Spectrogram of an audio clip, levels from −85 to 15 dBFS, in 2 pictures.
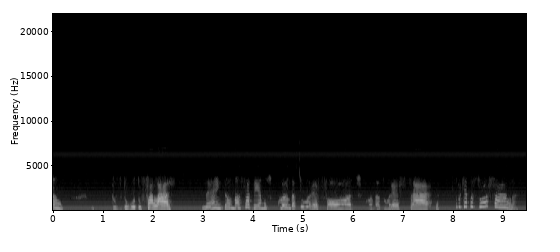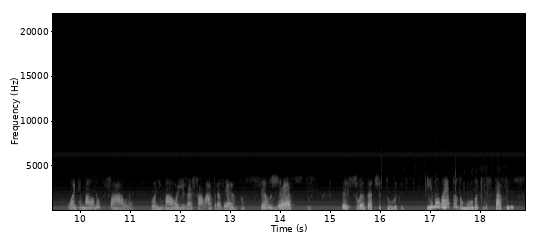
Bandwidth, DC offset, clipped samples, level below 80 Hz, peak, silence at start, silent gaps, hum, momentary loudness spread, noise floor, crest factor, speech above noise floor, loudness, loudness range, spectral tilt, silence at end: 6.8 kHz; under 0.1%; under 0.1%; -70 dBFS; -10 dBFS; 0 s; none; 60 Hz at -60 dBFS; 19 LU; -54 dBFS; 20 dB; 24 dB; -30 LUFS; 5 LU; -7 dB/octave; 0.2 s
